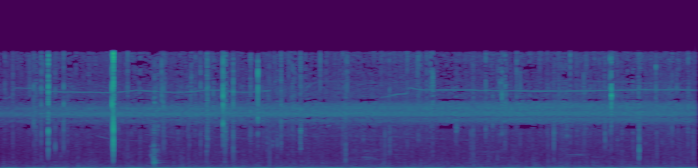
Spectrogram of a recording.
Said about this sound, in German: Du legst dich bäuchlings hinein und spürst sofort die angenehme Wärme des Feuers. Wie gut das duftet und wie schön das knistert.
